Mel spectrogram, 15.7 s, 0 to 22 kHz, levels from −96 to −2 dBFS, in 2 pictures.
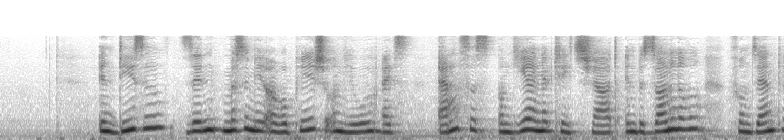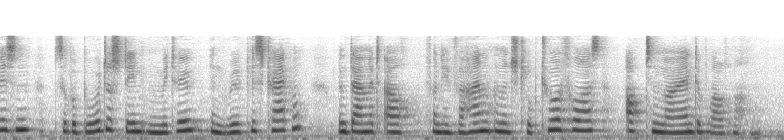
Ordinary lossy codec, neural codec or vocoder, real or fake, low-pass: none; codec, 16 kHz, 0.5 kbps, FunCodec, trained on LibriTTS, 25 frames a second; fake; none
